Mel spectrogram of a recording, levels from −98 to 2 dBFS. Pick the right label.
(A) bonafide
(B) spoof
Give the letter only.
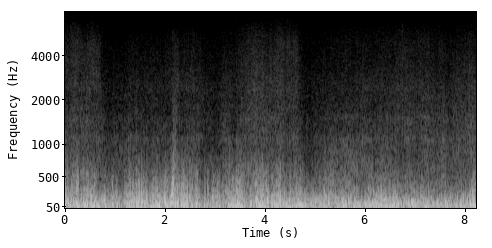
A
